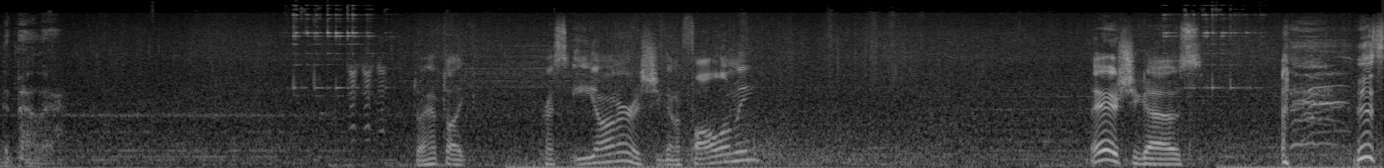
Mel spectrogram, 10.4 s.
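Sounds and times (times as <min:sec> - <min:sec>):
goat bleating: 0:02.6 - 0:03.0
speech: 0:03.1 - 0:05.9, 0:08.2 - 0:09.3, 0:10.2 - 0:10.3
laughter: 0:09.6 - 0:10.3.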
